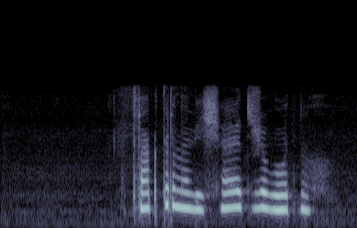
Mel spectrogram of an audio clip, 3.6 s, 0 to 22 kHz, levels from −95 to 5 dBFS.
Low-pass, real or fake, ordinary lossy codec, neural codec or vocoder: 5.4 kHz; fake; none; codec, 16 kHz in and 24 kHz out, 1.1 kbps, FireRedTTS-2 codec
